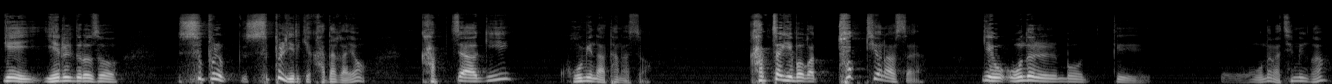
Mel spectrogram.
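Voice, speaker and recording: Middle-aged male pastor, chatty and animated preaching, acts out small scenes, voice rising and falling a lot. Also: fairly high pitch, unhurried, pauses often, slightly rough. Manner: animated and conversational, acting out little scenes. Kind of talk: sermon. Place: church sanctuary.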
